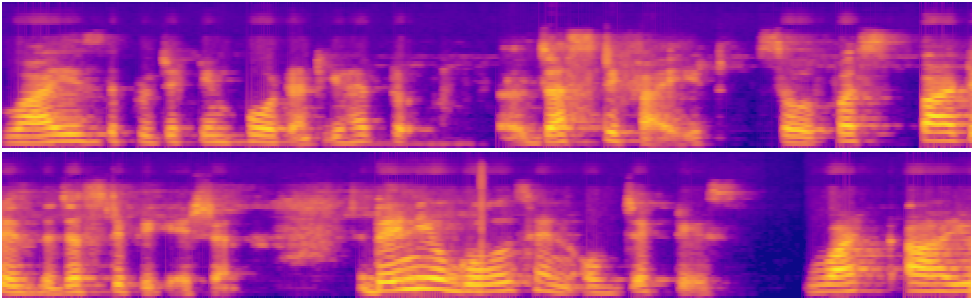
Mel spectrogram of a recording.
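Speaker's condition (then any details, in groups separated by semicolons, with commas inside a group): No condition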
